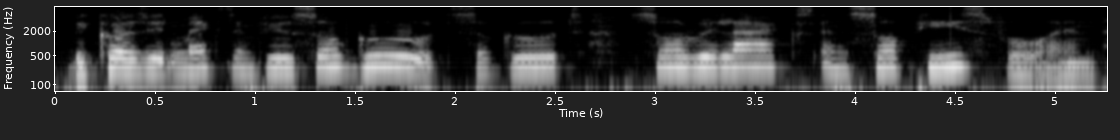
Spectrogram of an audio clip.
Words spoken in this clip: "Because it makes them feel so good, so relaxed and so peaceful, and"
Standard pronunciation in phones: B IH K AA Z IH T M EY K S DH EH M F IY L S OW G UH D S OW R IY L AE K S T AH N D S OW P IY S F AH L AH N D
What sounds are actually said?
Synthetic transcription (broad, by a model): B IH K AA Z IH T M EY K S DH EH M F IY L S OW G UH D S OW R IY L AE K S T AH N S OW P IY S F AH L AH N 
